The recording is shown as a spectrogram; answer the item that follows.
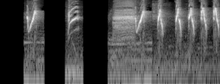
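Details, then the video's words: Common tailorbird giving sharp, high upslurred notes: a few spaced ones, then a quickening run of about five, with a brief rush of broadband noise cutting in partway. "សំទ្បេងសត្វចាបតេត | Common Tailorbird sound"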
